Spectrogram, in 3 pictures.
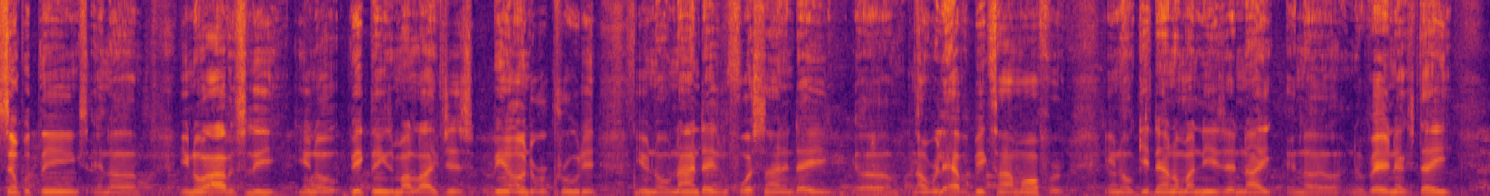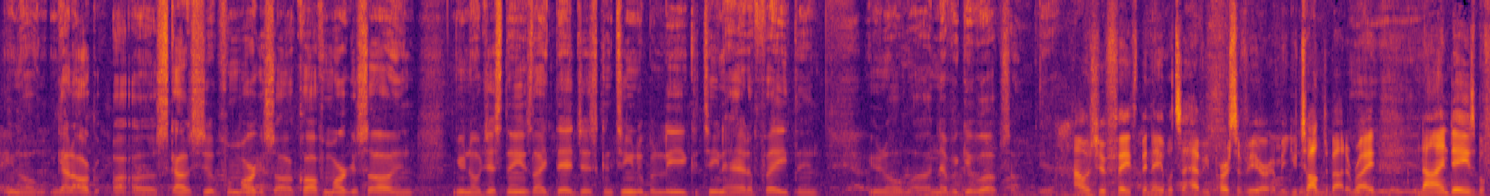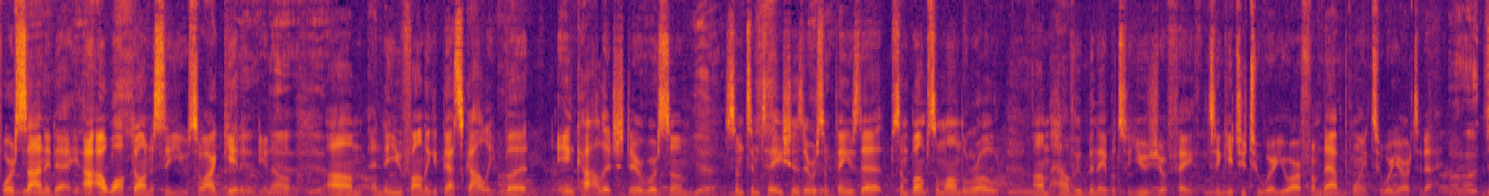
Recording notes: Live from Super Bowl LII in Minneapolis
